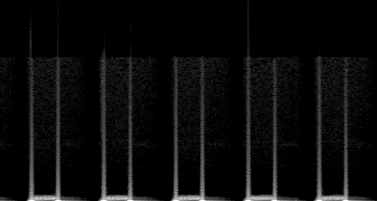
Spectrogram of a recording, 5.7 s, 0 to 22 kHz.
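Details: A sound-enhanced teaching recording with a regular heartbeat near 56 a minute and a steady blowing murmur filling the gap between the first and second heart sounds; mitral regurgitation murmur.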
